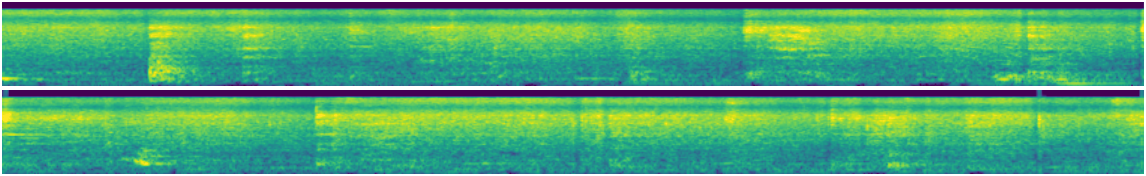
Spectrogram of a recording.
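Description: Leftover rice frying with a steady sizzle in a kadai (wok), stirred and tossed with a flat metal spatula that scrapes against the pan every second or so.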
